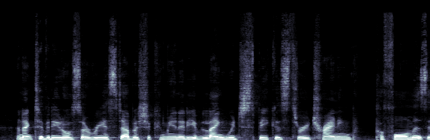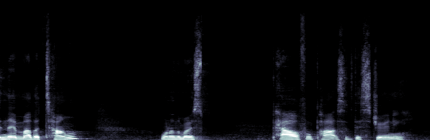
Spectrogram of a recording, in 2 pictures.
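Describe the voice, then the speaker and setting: On a very clean recording with a silent background, a woman with an Australian accent talks at a very fast pace, fairly high-pitched with fairly even intonation. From Perth, Western Australia. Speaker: actor, theatre maker and playwright. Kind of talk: public lecture.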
